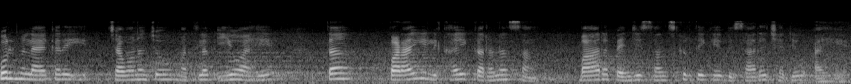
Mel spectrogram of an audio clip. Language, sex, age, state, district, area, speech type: Sindhi, female, 45-60, Rajasthan, Ajmer, urban, spontaneous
